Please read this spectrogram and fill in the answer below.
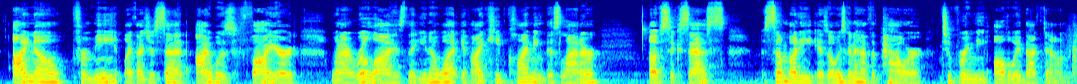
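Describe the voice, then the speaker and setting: This is a plain, everyday voice with ordinary pitch variation. The pace is fairly slow. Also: woman, fairly low pitch for a woman. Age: 60s. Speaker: online business coach. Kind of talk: live stream talk to viewers. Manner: casual, conversational.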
